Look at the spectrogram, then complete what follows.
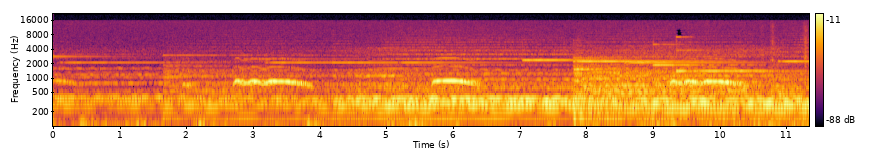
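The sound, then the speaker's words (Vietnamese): A stray owl separated from its flock hoots faintly in the distance, giving a few drawn-out, mournful calls that rise and fall, spaced well apart over a quiet, steady low background hum. “Đâu đó ngoài kia, văng vẳng tiếng con cú lạc đàn kêu lên thê thiết.”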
